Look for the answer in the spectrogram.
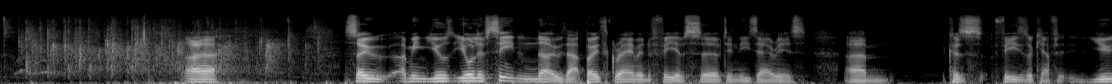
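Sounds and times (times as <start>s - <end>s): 
audience applause: 0.0s - 3.4s
speech: 1.8s - 2.3s, 3.5s - 11.1s.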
